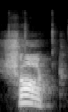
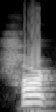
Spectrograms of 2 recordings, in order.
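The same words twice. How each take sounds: First: The r sound is silent after the vowel. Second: The r sound is pronounced after the vowel. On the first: The speaker calls it right. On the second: The speaker calls it wrong.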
